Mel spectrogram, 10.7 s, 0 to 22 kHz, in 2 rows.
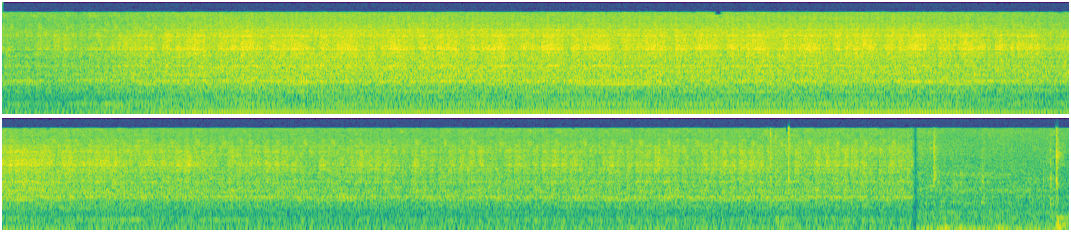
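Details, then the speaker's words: Kia Picanto three-cylinder petrol, about 9,000 miles, noise appeared suddenly after being parked, before repair: fast, light metallic chatter over a lumpy idle, steady with engine speed; owner believes it is the timing chain rattling. "yeah so immediately i thought oh man that definitely sounds like the chain a timing chain or a chain anyway"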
